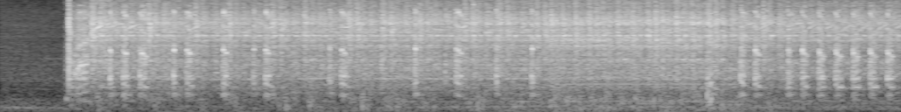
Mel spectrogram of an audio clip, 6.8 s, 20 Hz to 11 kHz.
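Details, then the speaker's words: 2002 Honda Accord 2.3, shut down while driving after losing power: starter spins with regular chatter for several seconds but engine never catches; cranks, no start, spark being checked. "go ahead and crank it cranks but no start so we're gonna find out what the heck is going on"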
